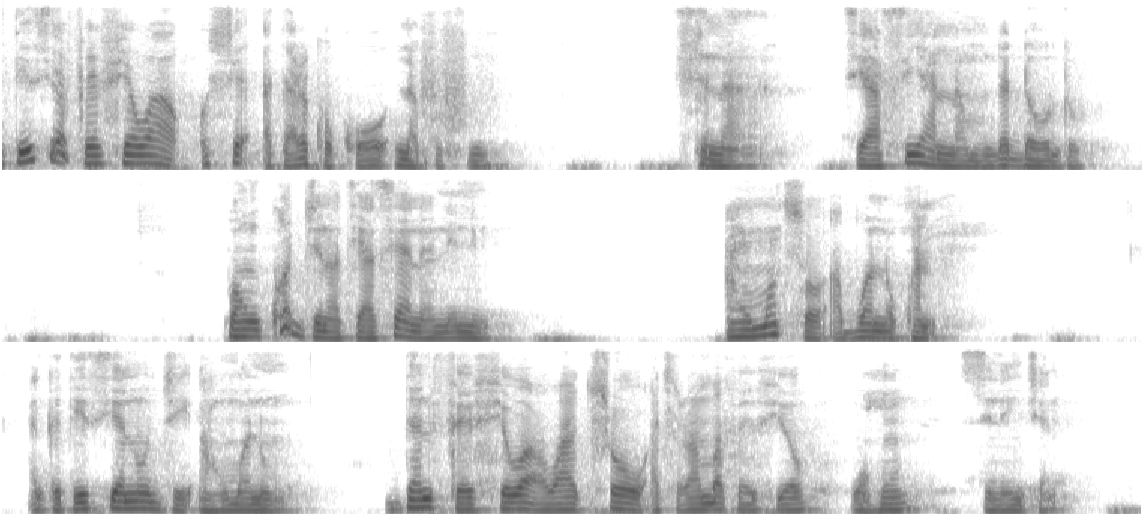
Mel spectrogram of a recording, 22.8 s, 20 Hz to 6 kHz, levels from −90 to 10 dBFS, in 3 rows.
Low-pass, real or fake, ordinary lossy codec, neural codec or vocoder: 5.4 kHz; real; Opus, 24 kbps; none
